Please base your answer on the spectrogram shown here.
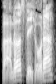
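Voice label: Defective Turret goodbye, German; turret return defect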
